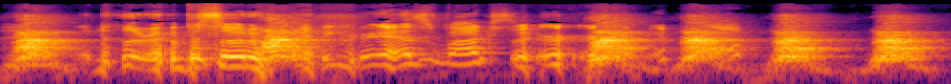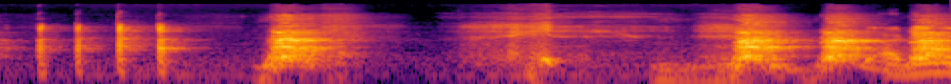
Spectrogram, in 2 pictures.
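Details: White female Boxer, angry, barking at a man cleaning the neighbour's gutters; wavering whiny vocal sounds at first, then a fast run of short sharp barks and clipped yaps, a pause, more barks, with a person talking over parts.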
